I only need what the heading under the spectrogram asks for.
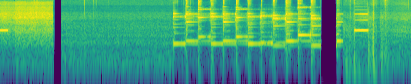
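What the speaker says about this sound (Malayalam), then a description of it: "ഓക്കെ ഗൈസ്, വീണ്ടും ഒരു ഫോൺ കോളാണ്." An incoming-call ringtone plays a bright repeating melodic pattern of short electronic notes, loud and close, starting after a quiet stretch, pausing briefly and resuming near the end, with no voices.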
